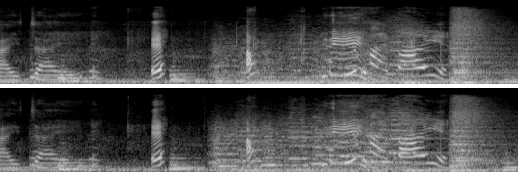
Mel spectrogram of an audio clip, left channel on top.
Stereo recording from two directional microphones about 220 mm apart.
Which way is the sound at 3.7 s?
40° right (ahead or behind).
